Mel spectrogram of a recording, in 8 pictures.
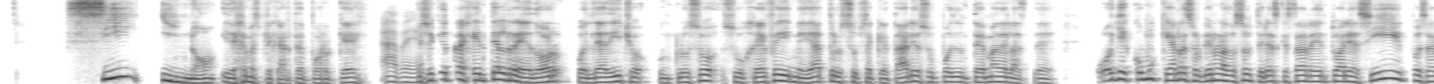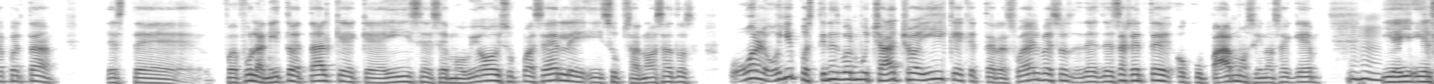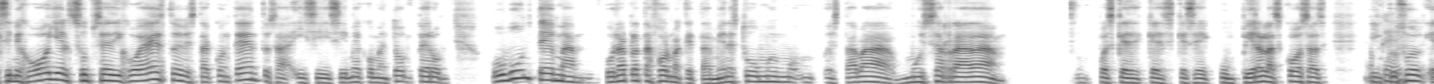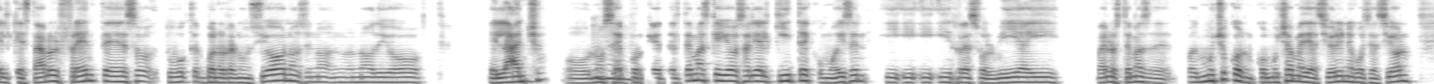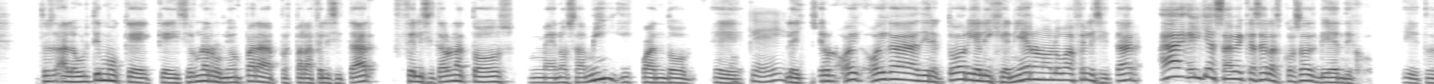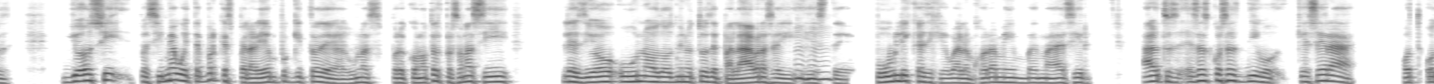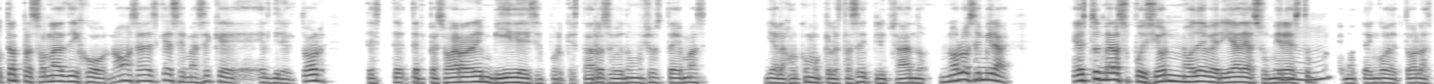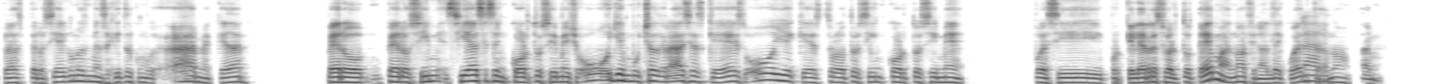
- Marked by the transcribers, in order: none
- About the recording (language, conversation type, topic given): Spanish, advice, ¿Cómo puedo pedir un aumento o una promoción en el trabajo?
